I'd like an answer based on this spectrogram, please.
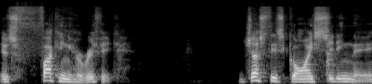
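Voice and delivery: upset, riled, agitated and getting worked up. Describing a man who was shot while sitting there, getting worked up. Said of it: "now I'm getting worked up".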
